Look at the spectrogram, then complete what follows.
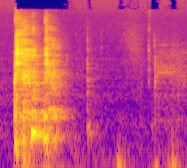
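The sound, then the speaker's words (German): A single loud, harsh cough bursts out, followed by a couple of faint breaths or throat sounds trailing off. “Ich muss kurz husten.”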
